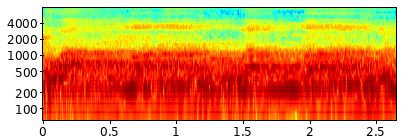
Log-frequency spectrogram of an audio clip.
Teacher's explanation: waw dipatah, bunyinya wa, bukan wo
